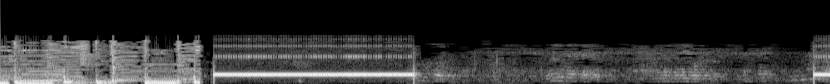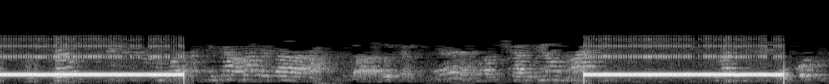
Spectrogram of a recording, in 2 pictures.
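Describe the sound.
A phone ringback tone of an unanswered call purrs three times, each steady buzz lasting about two seconds with longer gaps between, while faint muffled voices murmur in the pauses.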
